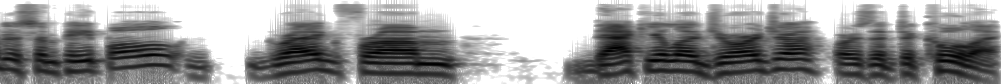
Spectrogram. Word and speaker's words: Dacula: Greg from Dacula, Georgia. Or is it Dula? Have we decided? I don't I think he said it's not Dracula, it's Dacula. It's Dula. Okay. But it rhymes with Dul with Yeah, whatever that is.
